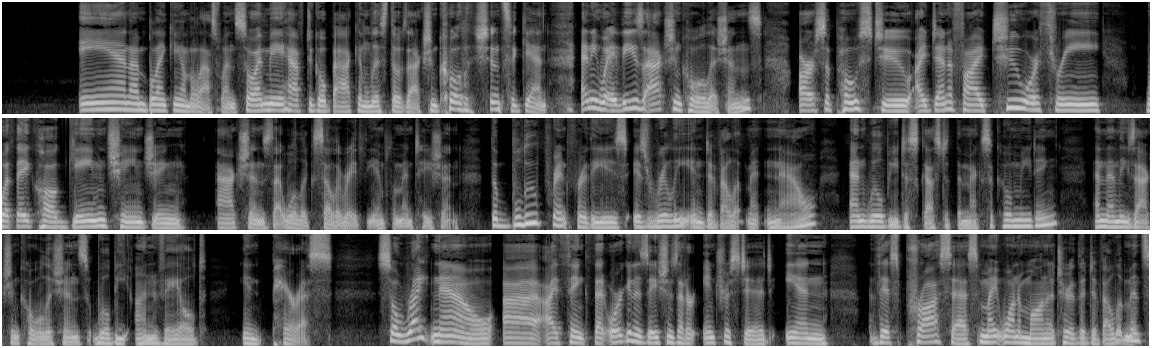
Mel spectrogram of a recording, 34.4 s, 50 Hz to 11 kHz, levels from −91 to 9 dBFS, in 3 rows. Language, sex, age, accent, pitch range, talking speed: English, female, 50-69, American, 145-180 Hz, 155 wpm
